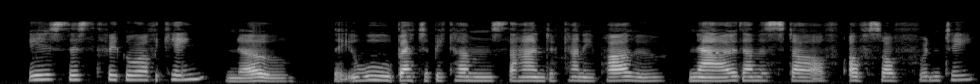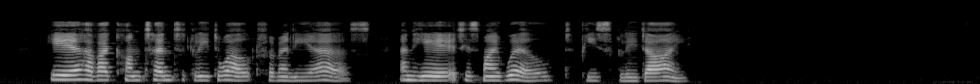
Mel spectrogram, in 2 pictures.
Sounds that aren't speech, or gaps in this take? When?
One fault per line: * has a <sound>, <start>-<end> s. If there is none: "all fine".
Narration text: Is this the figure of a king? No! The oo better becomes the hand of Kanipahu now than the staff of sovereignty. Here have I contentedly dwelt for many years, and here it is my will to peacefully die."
all fine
